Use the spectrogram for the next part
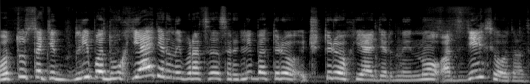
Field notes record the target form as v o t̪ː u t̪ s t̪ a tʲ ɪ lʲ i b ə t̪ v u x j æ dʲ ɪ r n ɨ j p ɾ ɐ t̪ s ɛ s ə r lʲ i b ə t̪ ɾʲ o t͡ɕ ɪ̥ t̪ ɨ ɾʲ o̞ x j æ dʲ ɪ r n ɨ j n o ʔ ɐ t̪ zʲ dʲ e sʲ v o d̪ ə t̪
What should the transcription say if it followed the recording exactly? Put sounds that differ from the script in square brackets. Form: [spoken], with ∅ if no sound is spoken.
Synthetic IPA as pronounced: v o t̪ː u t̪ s t̪ a tʲ ɪ lʲ i b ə [d̪] v u x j æ dʲ ɪ r n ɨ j p ɾ ɐ t̪ s ɛ s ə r lʲ i b ə t̪ ɾʲ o t͡ɕ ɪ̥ t̪ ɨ ɾʲ o̞ x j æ dʲ ɪ r n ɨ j n o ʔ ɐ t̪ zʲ dʲ e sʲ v o [t̪] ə t̪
